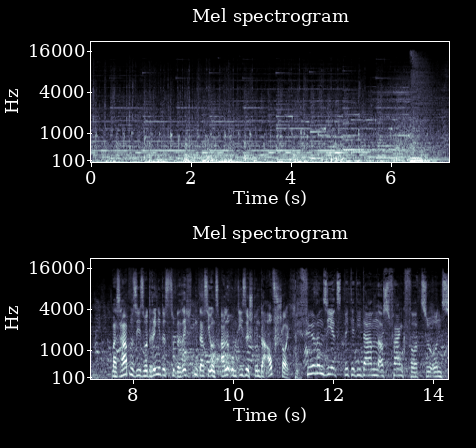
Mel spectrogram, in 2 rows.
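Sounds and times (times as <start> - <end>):
horse-drawn carriage wheels rumbling and rattling: 0.0 - 6.2
horse hooves clip-clopping: 0.0 - 6.5
speech: 7.6 - 14.3.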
